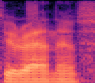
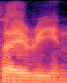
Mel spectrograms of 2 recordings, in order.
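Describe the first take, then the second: First: The name is said in a non-English way. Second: The name is said in an English way. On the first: It is how the name was meant to sound. "not Irene" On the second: It is easier for most players. "more you know convenient to pronounce it as Irene"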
